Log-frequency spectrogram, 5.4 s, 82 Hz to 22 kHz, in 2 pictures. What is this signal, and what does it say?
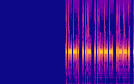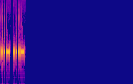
Morse code, heard as a keyed tone, about 50 wpm, 700 Hz. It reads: PU2PVV
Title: DXCC-100 Call Signs - 6 Characters - 50wpm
